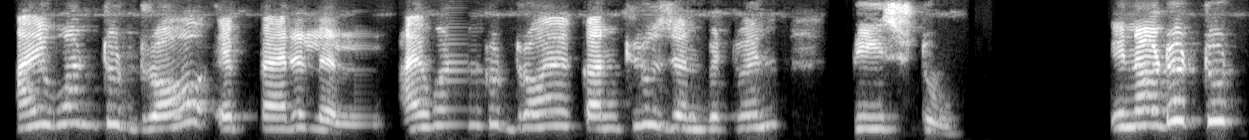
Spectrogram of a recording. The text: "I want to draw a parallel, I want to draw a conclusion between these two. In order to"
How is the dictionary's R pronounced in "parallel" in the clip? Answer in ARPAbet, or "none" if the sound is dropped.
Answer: R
